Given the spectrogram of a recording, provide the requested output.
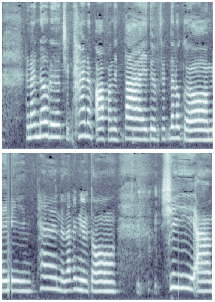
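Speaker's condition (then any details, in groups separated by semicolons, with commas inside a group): Deaf and hard of hearing; since childhood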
